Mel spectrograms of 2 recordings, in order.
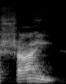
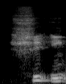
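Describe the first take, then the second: First: The name is said as one syllable, like 'shine'. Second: The name is said as two syllables, 'she-in'. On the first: The speaker calls it wrong. "não é Shine" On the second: The speaker calls it right. "é Shein"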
